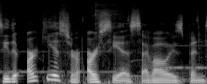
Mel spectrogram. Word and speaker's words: Arceus: Hamabi Boy says, however you say it, Arceus, one of the most hotly debated pronunciations. There you go. I'm going to say Arceus. It sounds cooler to me. There you go. That's my defense for Arceus.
